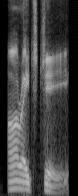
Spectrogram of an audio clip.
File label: "RHG", British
